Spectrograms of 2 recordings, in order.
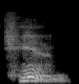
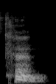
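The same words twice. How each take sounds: First: The word is stressed with a full vowel. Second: The word is unstressed with a reduced vowel. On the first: "when it's emphasized as can" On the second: "so it's can in an actual flow of, of speech"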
